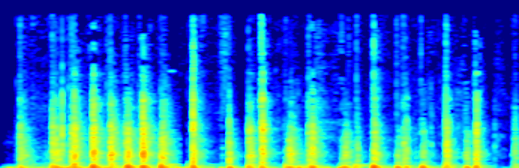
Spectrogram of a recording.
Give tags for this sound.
panska; quicker; czech; stamping; cz

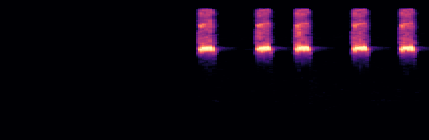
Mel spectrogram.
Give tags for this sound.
clean; close; cricket; dry

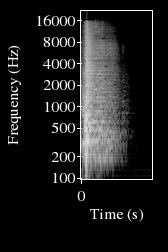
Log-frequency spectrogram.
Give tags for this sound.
aluminum; cans

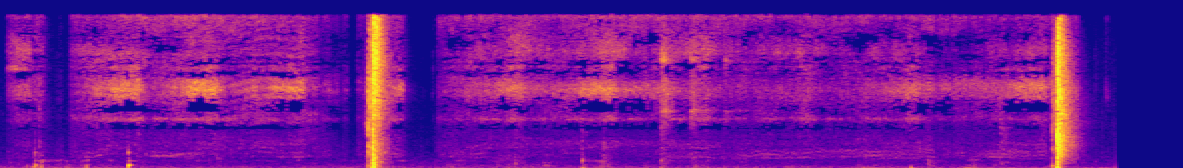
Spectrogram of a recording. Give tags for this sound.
slapstick; Crash

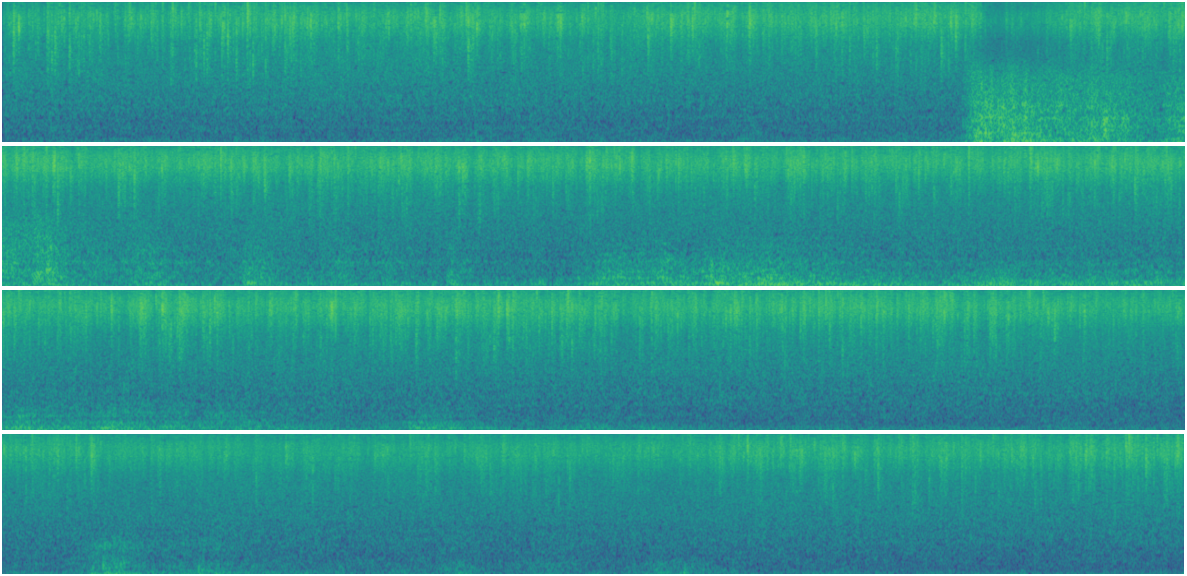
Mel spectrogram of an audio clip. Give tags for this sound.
rain; field-recording; street

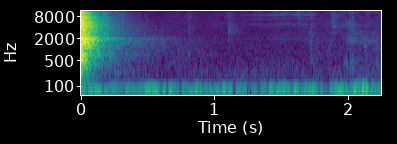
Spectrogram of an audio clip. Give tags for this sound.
reverb; cave; impulse-response; space; IR

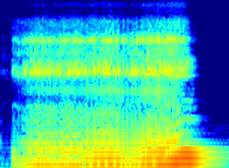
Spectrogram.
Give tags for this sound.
friction; wood; idiophone; daxophone; instrument

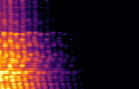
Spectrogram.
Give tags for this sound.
effects; Gameaudio; SFX; sound-desing; indiegame; FX; Sounds

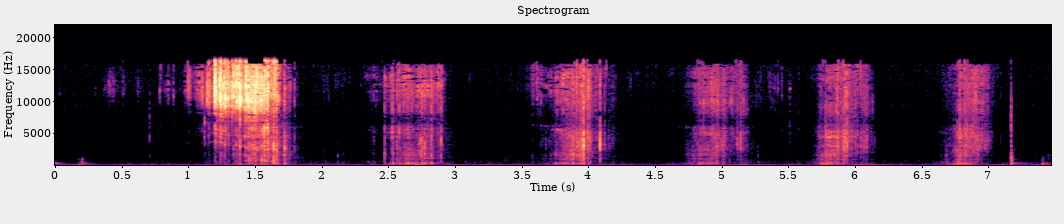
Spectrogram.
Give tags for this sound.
Cereal; Crunch; Eating

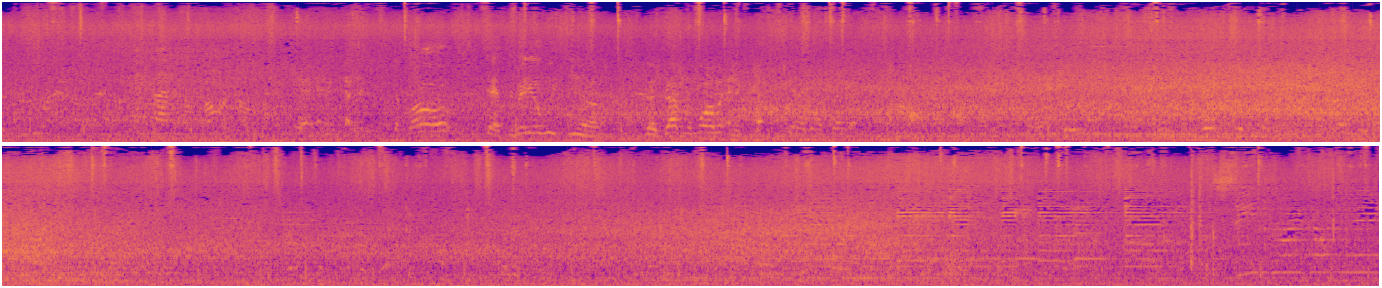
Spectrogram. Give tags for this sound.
digital; test

